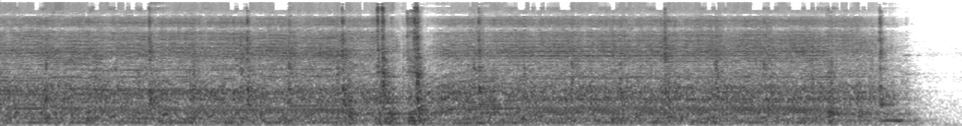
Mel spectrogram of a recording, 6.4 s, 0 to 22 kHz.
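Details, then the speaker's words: 1971 Ford F600 that has sat since 1992, cranked on the starter through a bypassed solenoid with the plugs out, ATF spraying from the plug holes: it spins well, with a rough clunk about three to four times a second, seemingly from the front; cause unknown. "kind of a pain to keep them on there sometimes but uh she's Wheeling over pretty good I don't know what that clunking sound is"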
